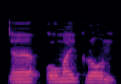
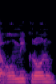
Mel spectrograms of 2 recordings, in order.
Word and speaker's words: Omicron: ओमाइक्रॉन या ओमिक्रॉन, कई तरह से इसको प्रोनाउंस किया जा रहा है।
